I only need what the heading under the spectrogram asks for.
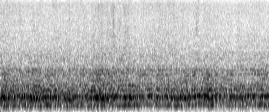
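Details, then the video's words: Short stretch of dense bee buzzing, an even, unwavering drone with rich harmonics filling the whole four seconds. "The sound and picture of the Bee"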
